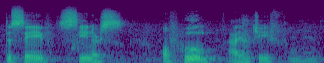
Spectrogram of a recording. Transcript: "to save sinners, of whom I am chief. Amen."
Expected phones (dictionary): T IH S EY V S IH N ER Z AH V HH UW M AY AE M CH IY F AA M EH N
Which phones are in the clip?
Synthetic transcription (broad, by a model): T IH S EY V S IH N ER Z AH V HH UW M AY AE M CH IY F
